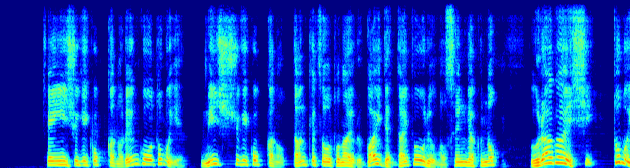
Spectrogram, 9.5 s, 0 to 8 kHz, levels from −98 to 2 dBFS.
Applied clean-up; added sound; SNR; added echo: neural mask model DeepFilterNet 3.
